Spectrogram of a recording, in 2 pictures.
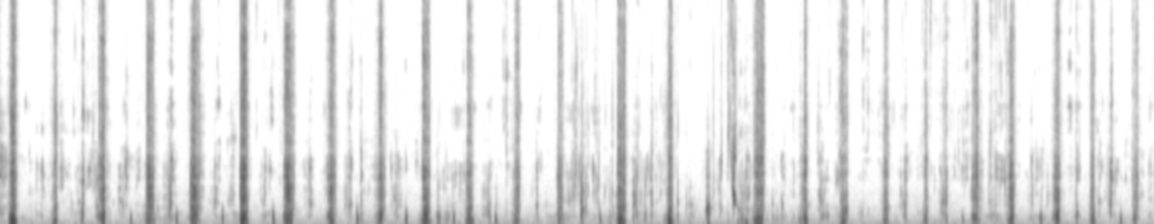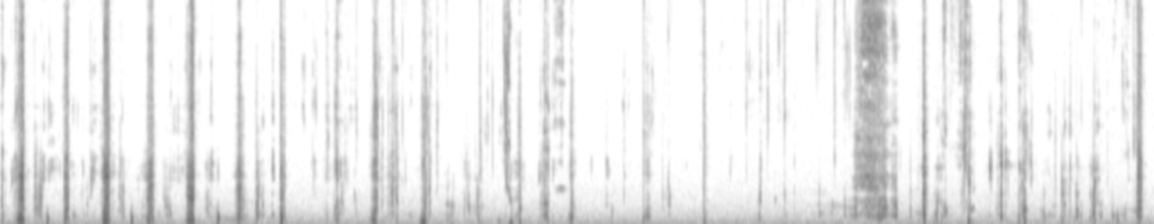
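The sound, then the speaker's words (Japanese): Someone chews Japanese tsukemono pickles in many quick, crisp crunches. The bites come in a steady rhythm, quiet and close, with no talking. “お心遣いありがたい。お漬物もありがたい。おいしい。”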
